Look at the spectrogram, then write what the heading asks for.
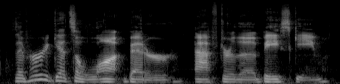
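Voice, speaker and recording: A man's voice: mid-range voice, normal speed, bright, forceful tone. A man from Canada livestreaming a game, chatting casually with viewers as he plays. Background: game music.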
